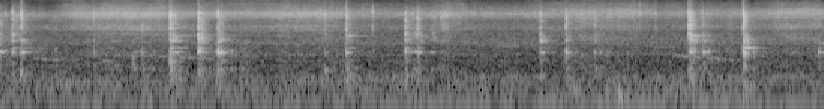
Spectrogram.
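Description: A spoon stirs meat cooking in a pot over a village fire, with steady sizzling and repeated sharp metallic scrapes and clinks against the pot.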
